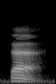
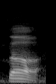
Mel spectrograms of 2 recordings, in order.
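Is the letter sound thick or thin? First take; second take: thin; thick. First: The letter is said thin, with a lighter vowel. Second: The letter is said thick, with a darker vowel. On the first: The speaker calls it right. "Ta-nya tipis ya" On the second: The speaker calls it wrong. "jangan to"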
